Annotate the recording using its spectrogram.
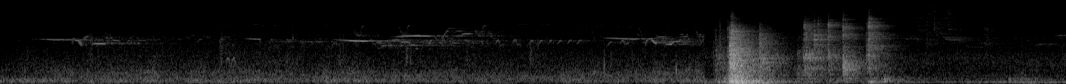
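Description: Small birds chirping over a low outdoor ambience, then about seven seconds in a loud clunk followed by a few rattling knocks as a heavy wooden door is unlatched and pulled open.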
